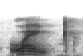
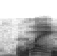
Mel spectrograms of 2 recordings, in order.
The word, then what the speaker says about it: length: Okay, the ENG is actually pronounced like an A N K. Okay, so the ENG is pronounced a N k like so. Right. So we say length. Length.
